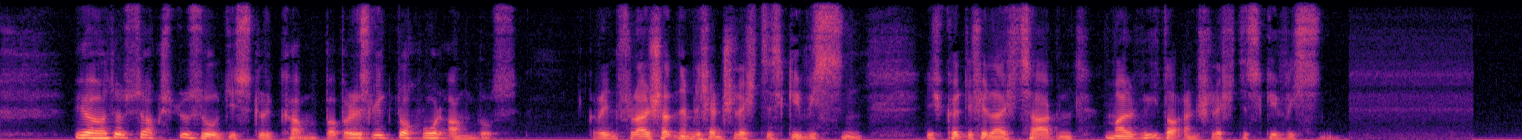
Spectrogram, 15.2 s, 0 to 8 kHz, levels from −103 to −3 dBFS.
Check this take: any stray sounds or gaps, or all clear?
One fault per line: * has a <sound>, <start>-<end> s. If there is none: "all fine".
all fine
